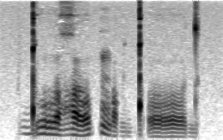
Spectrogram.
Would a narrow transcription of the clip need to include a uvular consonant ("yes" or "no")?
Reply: yes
